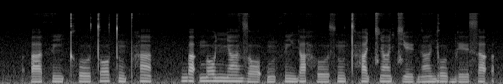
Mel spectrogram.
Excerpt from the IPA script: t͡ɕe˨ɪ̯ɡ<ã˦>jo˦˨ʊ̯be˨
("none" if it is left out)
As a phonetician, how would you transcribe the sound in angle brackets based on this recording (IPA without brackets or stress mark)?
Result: ã˦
